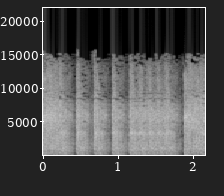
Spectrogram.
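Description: Electronic dance music from a DJ mix, chopped into a rapid stutter of hard-hitting bursts, several a second.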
